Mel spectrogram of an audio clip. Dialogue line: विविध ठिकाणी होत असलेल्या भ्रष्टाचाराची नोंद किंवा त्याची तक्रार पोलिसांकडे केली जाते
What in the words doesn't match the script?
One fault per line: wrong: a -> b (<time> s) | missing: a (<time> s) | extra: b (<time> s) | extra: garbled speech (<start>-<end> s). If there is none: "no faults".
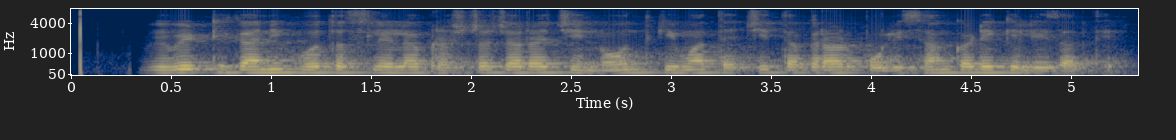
no faults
